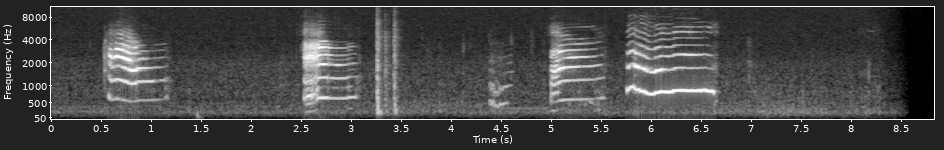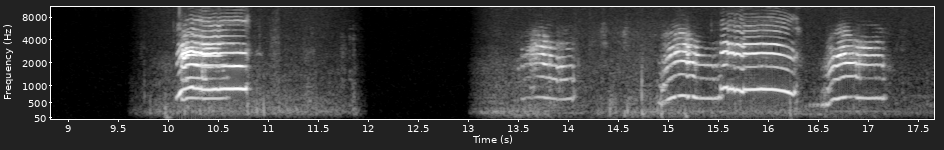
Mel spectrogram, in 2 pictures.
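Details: Kitten crying as if calling for its mother, sounding lonely and sad: clusters of high, harmonic meows, some short and some drawn out with a slight rise and fall, separated by silent gaps of a few seconds.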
